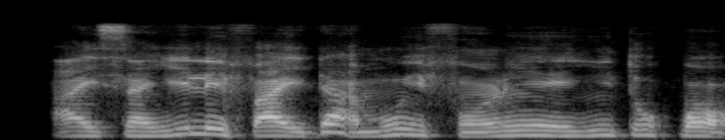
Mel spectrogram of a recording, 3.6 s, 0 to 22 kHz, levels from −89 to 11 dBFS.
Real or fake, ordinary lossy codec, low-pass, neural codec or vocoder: real; none; 10.8 kHz; none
